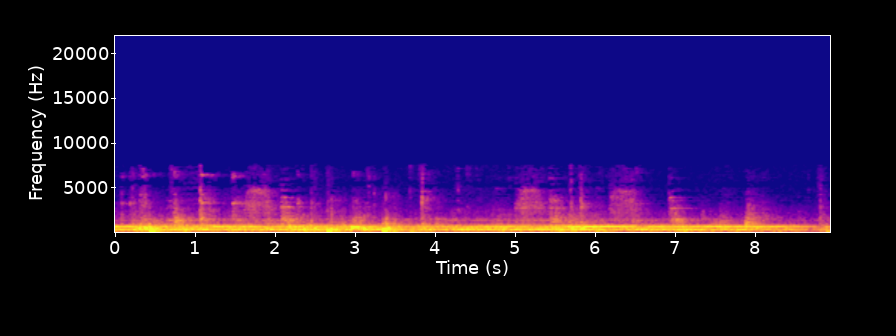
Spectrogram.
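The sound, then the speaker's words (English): Steady, loud bottling machinery in the bottling room of the Cuvaison winery, bottling aged wines, runs without pause, a dense mechanical clatter with a constant high whine droning through it and faint rhythmic knocks, no voices. “In this case, though, it's the bottling room at Cuvaison after the aged wines have been okayed by Philippe Tonnier, president and winemaker of the company.”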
